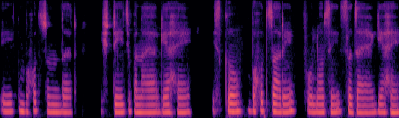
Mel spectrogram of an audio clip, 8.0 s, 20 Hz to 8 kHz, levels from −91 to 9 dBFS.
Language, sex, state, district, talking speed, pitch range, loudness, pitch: Hindi, female, Bihar, Supaul, 115 wpm, 185-205 Hz, -31 LUFS, 190 Hz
